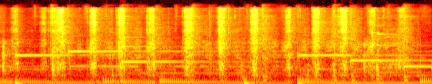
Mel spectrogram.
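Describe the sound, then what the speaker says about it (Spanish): Knife chopping fresh cilantro on a cutting board, a rapid uneven run of close, crisp taps and scraping rubs, with faint kitchen sounds behind. "Lo siguiente que vamos a hacer es cortar el cilantro."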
